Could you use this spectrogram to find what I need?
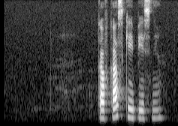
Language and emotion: Russian, neutral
